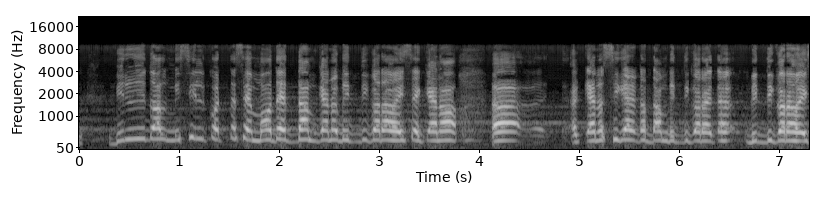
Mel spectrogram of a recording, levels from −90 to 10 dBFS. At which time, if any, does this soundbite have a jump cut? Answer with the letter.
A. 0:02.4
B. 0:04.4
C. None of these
C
